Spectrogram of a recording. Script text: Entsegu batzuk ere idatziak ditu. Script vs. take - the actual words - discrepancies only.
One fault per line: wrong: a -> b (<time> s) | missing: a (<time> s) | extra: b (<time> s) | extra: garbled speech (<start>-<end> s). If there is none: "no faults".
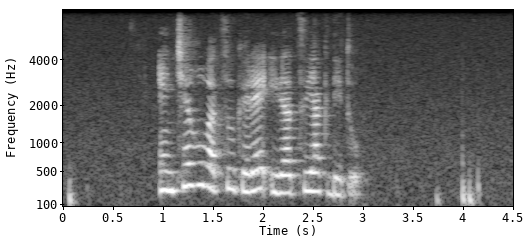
no faults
